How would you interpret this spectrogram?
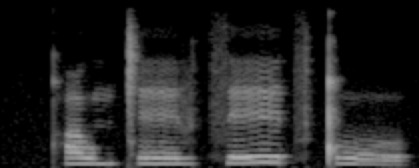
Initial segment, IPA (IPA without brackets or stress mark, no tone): qʰ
